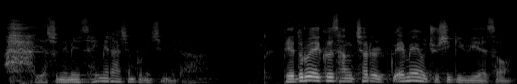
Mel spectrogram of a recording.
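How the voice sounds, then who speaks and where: A middle-aged male pastor preaching a dramatic sermon, acting out inner voices and swinging from loud to hushed. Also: medium pitch, big pitch swings, a little fast, breathy edge. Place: large church sanctuary. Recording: long hall reverb.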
